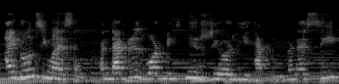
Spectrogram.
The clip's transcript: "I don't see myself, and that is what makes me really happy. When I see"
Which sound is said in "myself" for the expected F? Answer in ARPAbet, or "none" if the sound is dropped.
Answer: F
